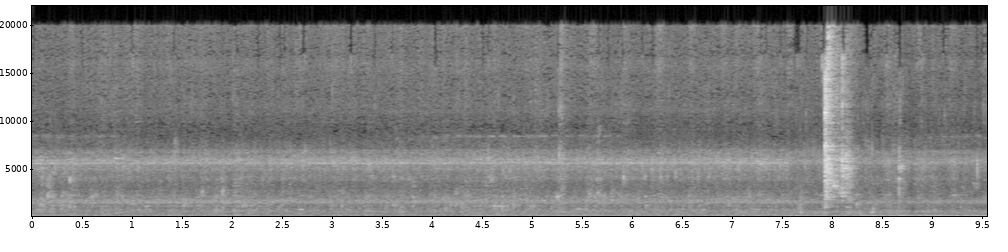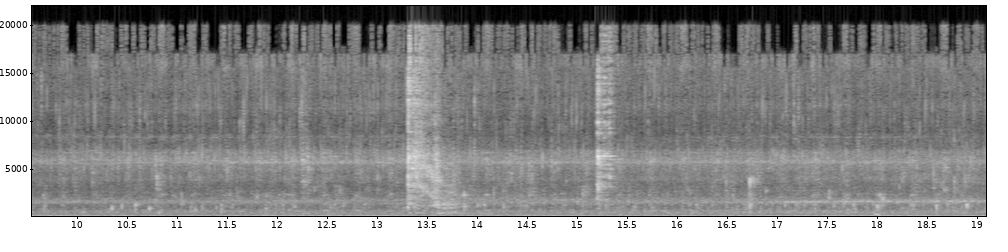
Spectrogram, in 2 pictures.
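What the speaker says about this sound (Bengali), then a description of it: "মাছটা ঢেলে দিচ্ছি, ঢাকনাটা ঢেকে দেব" Rui fish slid into a pot of simmering winter vegetable curry, then a steady bubbling and sizzle that grows fuller after the addition, broken by a couple of brief sharp clinks of the lid or utensil.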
